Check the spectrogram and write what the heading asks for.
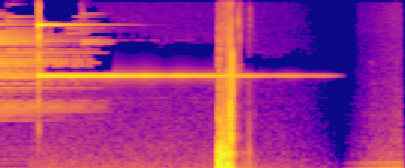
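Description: Intro-sting chimes: a sparkling high shimmer fading out, then a single bright ding about half a second in that rings on as one high tone. A deep thump comes just after two seconds.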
